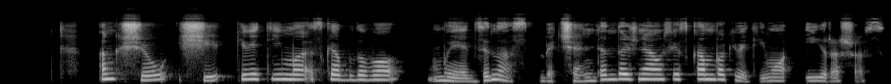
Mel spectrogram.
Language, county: Lithuanian, Utena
